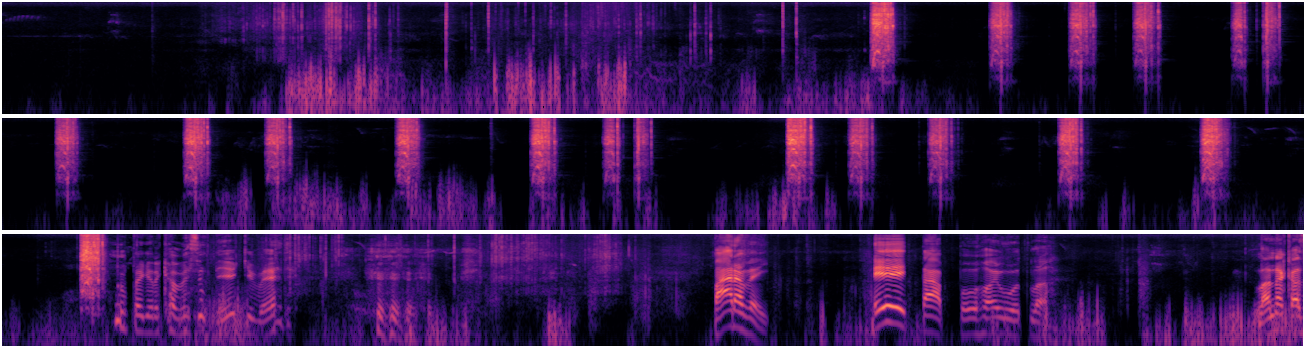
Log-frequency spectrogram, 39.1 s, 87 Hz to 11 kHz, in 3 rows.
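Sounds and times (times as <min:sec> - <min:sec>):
airsoft gun firing single shots: 0:08.7 - 0:09.0, 0:09.9 - 0:11.6, 0:12.3 - 0:12.8, 0:13.6 - 0:13.8, 0:14.9 - 0:15.1, 0:15.7 - 0:16.0, 0:18.3 - 0:19.6, 0:20.9 - 0:22.6, 0:23.6 - 0:23.9, 0:25.0 - 0:25.3, 0:26.8 - 0:27.1.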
